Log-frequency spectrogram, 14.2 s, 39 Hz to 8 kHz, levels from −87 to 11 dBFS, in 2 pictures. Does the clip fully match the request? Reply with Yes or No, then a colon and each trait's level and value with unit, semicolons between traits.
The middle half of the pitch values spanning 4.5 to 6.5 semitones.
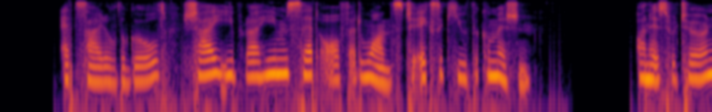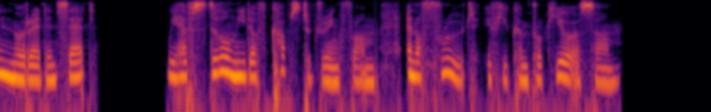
No: average, 4.1 semitones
